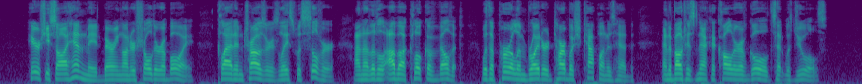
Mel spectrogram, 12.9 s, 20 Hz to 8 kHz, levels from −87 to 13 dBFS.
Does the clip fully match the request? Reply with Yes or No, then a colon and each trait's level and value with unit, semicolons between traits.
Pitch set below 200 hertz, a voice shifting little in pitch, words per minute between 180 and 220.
Yes: low, 135 Hz; narrow, 2.3 semitones; fast, 205 wpm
